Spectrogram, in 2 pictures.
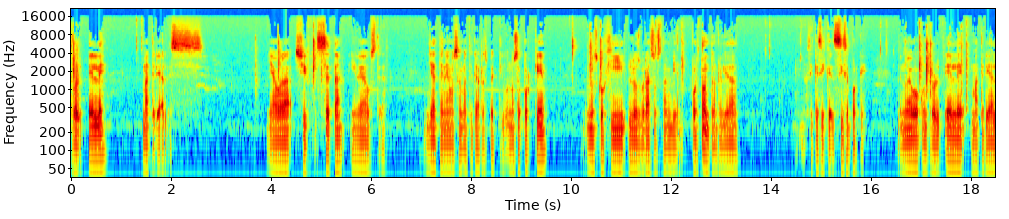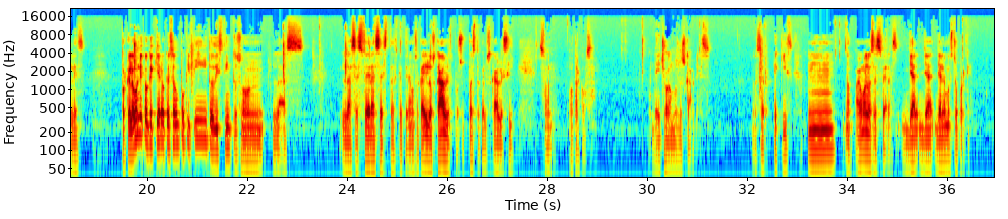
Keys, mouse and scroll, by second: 1.2 click, 4.7 shift+z, 5.8-6.3 scroll down 2, 6.8-7.2 scroll down 2, 7.6-8.1 scroll up 2, 8.2 scroll up 2, 9.4 scroll down 2, 10.5 shift+z, 11.6 right click, 12.5 shift+right click, 13.8 shift+right click, 16.1 shift+right click, 17.0 ctrl+shift+l, 17.7 ctrl+Return, 18.6-19.2 scroll down 2, 19.7 shift+middle click, 20.3-20.8 shift+scroll up 3, 20.8 shift+middle click, 22.4 scroll down 2, 22.7 shift+middle click, 23.6-24.0 shift+scroll up 2, 24.0 shift+middle click, 24.9 right click, 25.6 right click, 29.4 click, 31.0 right click, 32.1 x, 33.7 right click, 36.2 click.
